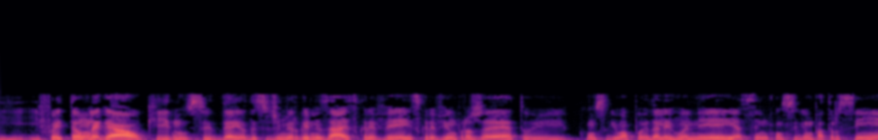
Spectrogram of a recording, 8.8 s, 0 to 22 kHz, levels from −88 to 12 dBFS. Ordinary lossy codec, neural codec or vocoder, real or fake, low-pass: MP3, 32 kbps; none; real; 7.2 kHz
